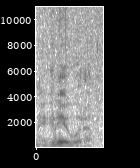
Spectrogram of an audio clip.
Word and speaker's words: egrégor: that we call Egregore Maybe in Spanish it's Egregore, but I'm not sure because in portuguese we call it Egregor Very well.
